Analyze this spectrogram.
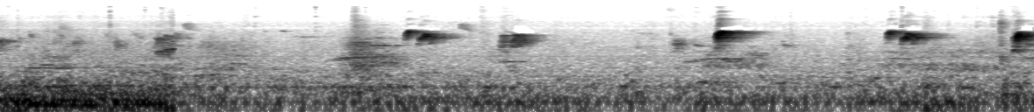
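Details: Kept red-whiskered bulbul with partial cheek patches and a lion-style crest singing during a bath: crisp whistled downslurred notes, often paired, recurring every few seconds against faint background hum.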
